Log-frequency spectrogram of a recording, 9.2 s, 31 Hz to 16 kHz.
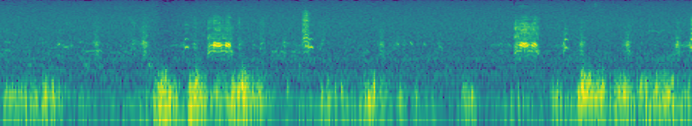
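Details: Barnacle goose at Strijen, South Holland, the Netherlands, on 4 November 2024: short, yapping barks with a nasal edge come in brief clusters, standing out over a constant low rumble from the surroundings.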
